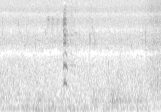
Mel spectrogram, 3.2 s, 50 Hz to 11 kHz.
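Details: Eurasian wigeon feeding along a pond bank in the Eijsder Beemden nature reserve, Limburg, on 7 October 2024, with gadwall and coots nearby; one clear, falling whistled note, otherwise low background rumble.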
